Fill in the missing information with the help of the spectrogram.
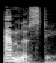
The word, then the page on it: amnesty: anglais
